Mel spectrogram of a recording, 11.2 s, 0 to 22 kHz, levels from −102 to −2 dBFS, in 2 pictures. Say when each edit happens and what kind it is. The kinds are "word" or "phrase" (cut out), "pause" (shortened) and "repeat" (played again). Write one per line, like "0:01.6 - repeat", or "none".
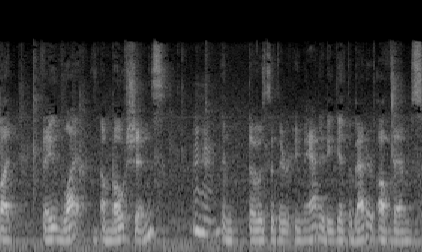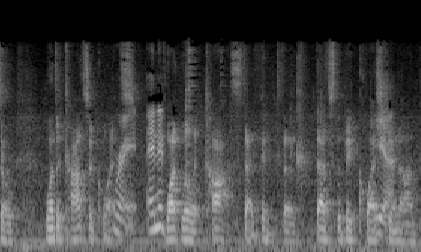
0:01.3 - word
0:03.5 - word
0:05.0 - word
0:06.4 - word
0:07.8 - word
0:09.3 - word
